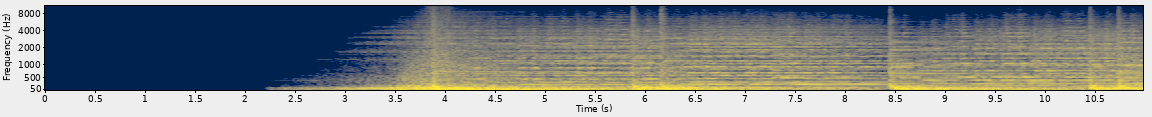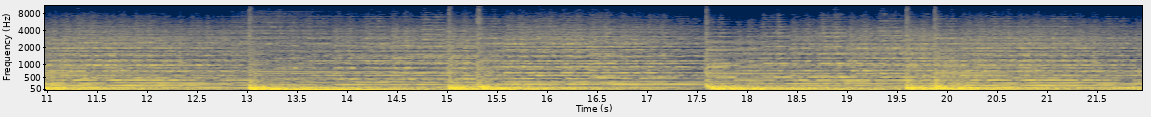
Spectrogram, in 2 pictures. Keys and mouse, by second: 0.5 ctrl+v, 0.7 Return, 8.3 middle click, 15.0 KP_2, 15.2 Return, 15.8 KP_1, 16.0 Return, 17.7 KP_2, 18.2 KP_1, 19.1 Return, 19.7 KP_2, 19.8 Return, 20.4 Return, 20.6 KP_1, 20.9 Return.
